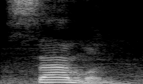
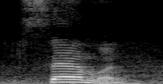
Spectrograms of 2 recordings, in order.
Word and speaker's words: salmon: The law here the sound law here is silent. The same goes for salmon. Salmon.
